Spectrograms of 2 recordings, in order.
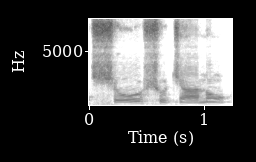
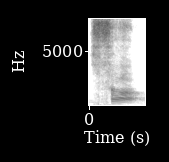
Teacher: स नहीं बोलेंगे स दंती सकार वाला वैसा उच्चारण गलत मान माना जाएगा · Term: तालव्य सकार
